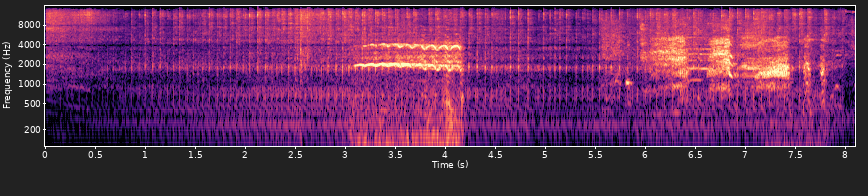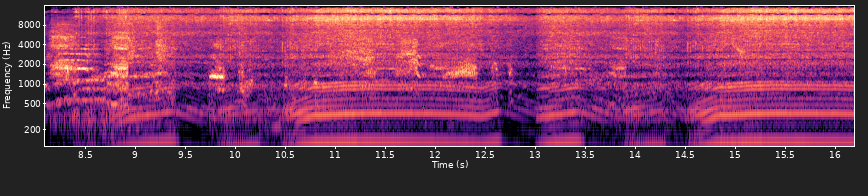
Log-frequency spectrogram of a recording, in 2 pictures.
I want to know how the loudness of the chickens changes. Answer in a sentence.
The volume of the chickens goes down.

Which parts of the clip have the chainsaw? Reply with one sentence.
The chainsaw can be heard from 0.0 to 16.1 s.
